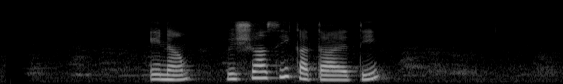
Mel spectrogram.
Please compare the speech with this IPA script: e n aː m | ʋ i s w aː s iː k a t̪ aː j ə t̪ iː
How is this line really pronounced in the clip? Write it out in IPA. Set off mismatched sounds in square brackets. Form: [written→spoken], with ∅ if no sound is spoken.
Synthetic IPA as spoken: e n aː m | ʋ i [s→ʃ] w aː s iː k a t̪ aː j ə t̪ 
